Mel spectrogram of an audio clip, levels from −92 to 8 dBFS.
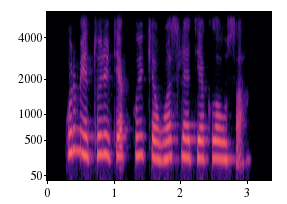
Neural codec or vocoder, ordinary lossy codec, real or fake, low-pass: none; Opus, 16 kbps; real; 5.4 kHz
